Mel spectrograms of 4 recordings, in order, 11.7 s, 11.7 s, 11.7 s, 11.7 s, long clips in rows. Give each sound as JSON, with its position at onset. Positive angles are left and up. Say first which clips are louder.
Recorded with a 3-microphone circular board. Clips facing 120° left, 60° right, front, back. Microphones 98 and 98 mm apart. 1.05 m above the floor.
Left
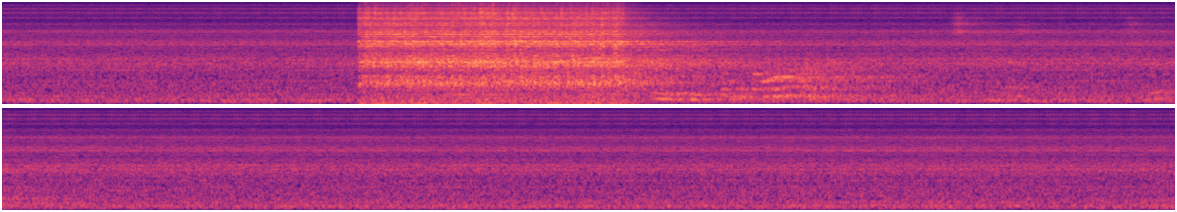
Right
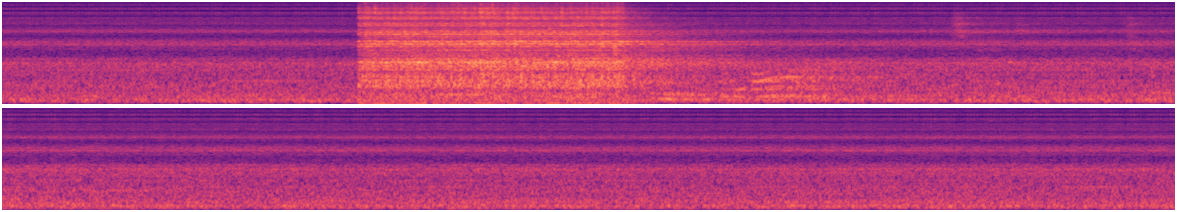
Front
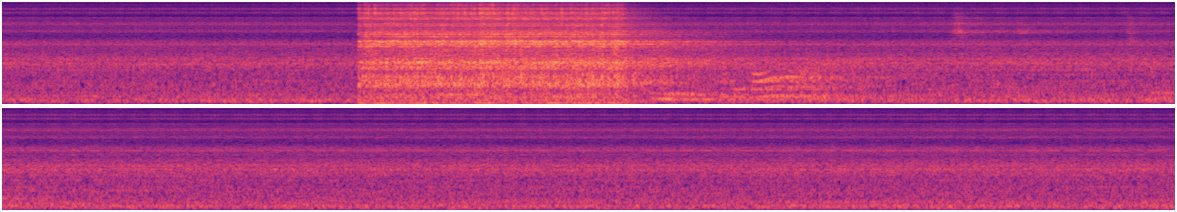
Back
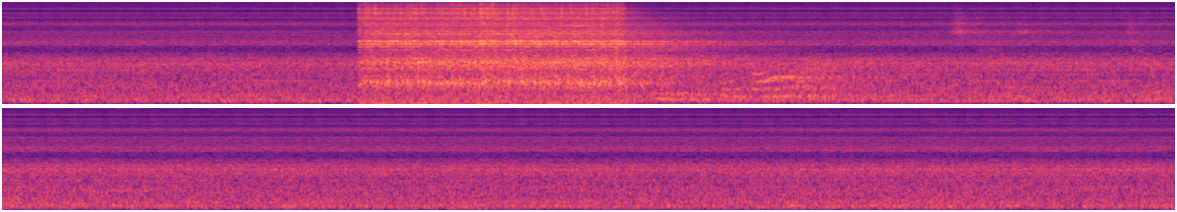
{"t": 1.8, "sound": "boiling", "louder": "right 2 dB, front 2 dB", "azimuth_deg": -25, "distance_m": 1.0}
{"t": 3.2, "sound": "a woman speaking", "louder": "right 2 dB, even", "azimuth_deg": -55, "distance_m": 3.5}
